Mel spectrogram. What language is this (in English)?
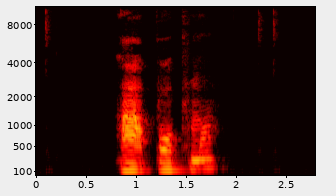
Mari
